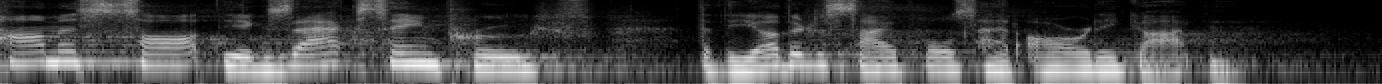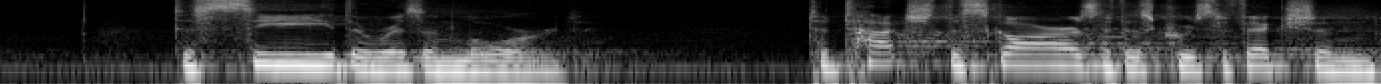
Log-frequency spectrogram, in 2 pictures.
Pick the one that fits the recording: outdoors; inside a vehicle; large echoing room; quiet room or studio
large echoing room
